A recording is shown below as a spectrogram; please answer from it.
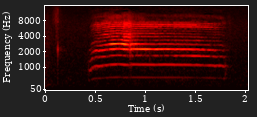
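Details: Talkative Siamese cat complaining indoors, possibly asking for food; a loud, bright, level meow of about 1.4 seconds, slightly rising at the start, preceded by a faint click.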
